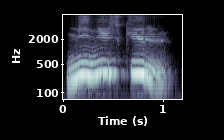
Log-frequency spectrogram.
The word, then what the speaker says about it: minuscule: mini, je suis d'accord, mais ça se dit minuscule. Mini. Minuscule. OK? J'entends mini. Bah, peut-être que j'ai pas bien prononcé, mais dans tous les cas, tu dois l'apprendre que c'est pas minuscule, mais c'est bien minuscule.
